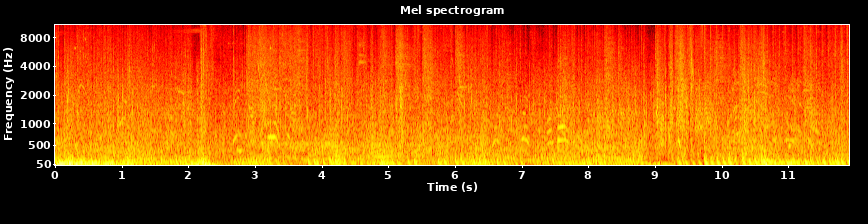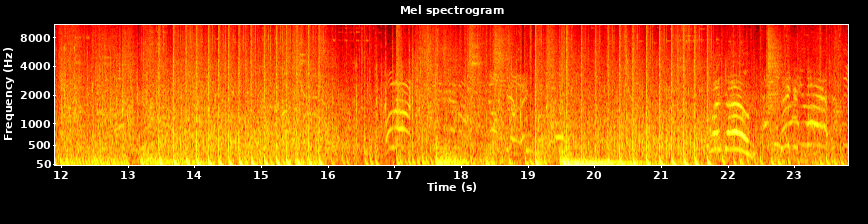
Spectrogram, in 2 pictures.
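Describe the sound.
Video game gunfire in a battle against a tank and a Jeep: loud bursts of rapid automatic fire and single shots mixed with heavy booms, with the fastest rattling volleys coming later on.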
